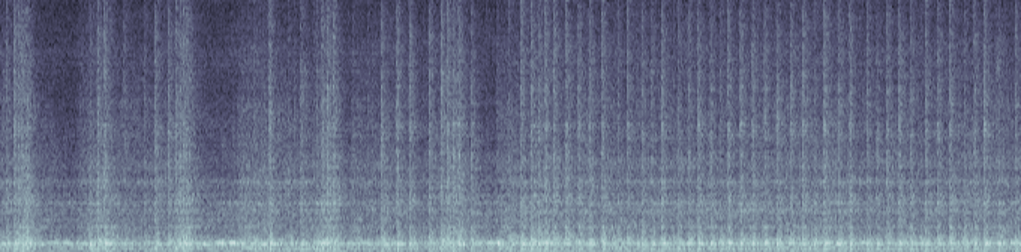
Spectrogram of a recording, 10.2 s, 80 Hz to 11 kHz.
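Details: 1978 Yamaha DT175MX two-stroke, very first start after complete restoration with new crank bearings and seals, new piston and rings and new small-end bearing: crisp busy crackle idling and revving freely and evenly, no knocks or rattles; normal running.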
